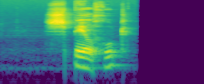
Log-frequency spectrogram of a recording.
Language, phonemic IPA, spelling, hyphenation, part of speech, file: Dutch, /ˈspeːl.ɣut/, speelgoed, speel‧goed, noun, Nl-speelgoed.ogg
- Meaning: toys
